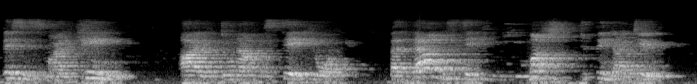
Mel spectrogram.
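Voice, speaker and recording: A woman's voice: expressive, takes it slowly, a bit bright, slight background noise. A woman playing a fierce, contemptuous loyalist lord in a staged Shakespeare reading, blunt and theatrically scornful. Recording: echoey, distant, rumbly room recording.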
